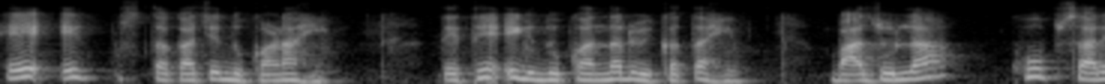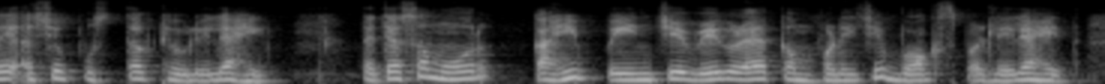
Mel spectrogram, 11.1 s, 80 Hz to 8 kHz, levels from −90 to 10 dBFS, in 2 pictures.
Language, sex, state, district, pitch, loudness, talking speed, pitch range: Marathi, female, Maharashtra, Aurangabad, 185 Hz, -25 LUFS, 140 wpm, 170-210 Hz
